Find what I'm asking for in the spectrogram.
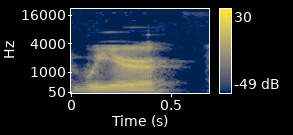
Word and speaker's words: Weir: Genau, von Andy Weir oder Meyer. Eins von beidem. – Weir. Also ich glaube, man spricht es Weir aus. Auf jeden Fall schreibt man es W-E-I-R.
